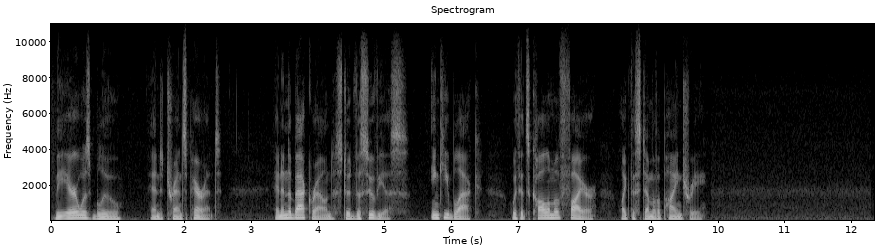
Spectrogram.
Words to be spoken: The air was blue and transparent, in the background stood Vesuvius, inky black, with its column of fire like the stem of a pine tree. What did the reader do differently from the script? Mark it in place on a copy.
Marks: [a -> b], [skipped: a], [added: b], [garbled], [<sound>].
The air was blue and transparent, [added: and] in the background stood Vesuvius, inky black, with its column of fire like the stem of a pine tree.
